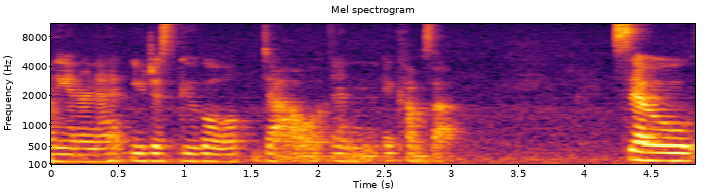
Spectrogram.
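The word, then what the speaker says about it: Tao: is spelled ta o even though it's pronounced with the duh you can find it easily on the Internet you just Google Dao and it comes up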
